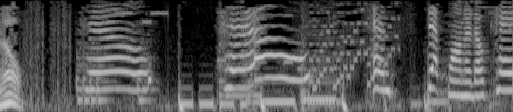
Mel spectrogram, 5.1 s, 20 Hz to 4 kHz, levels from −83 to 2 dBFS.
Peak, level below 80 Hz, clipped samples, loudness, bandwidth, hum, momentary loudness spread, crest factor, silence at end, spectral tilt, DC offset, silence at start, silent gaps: -6 dBFS; -42 dBFS; under 0.1%; -24 LUFS; 4 kHz; none; 11 LU; 18 dB; 0 s; -10 dB/octave; under 0.1%; 0 s; none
